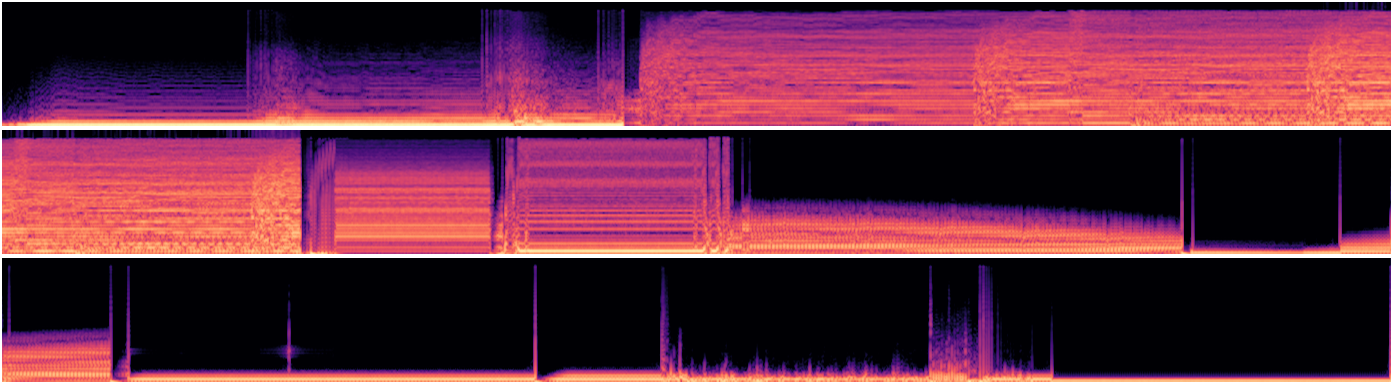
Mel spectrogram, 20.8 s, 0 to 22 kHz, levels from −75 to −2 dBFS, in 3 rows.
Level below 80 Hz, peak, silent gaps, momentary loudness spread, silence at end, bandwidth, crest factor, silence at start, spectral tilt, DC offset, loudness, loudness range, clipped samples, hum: -14 dBFS; 0 dBFS; none; 11 LU; 0 s; 16.5 kHz; 10 dB; 0 s; -4 dB/octave; under 0.1%; -12 LUFS; 9 LU; 0.1%; none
